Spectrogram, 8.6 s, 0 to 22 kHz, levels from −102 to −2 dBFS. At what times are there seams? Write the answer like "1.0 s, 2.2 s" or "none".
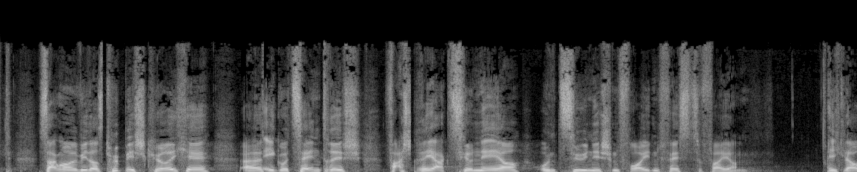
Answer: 1.0 s, 2.6 s, 4.1 s, 6.1 s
